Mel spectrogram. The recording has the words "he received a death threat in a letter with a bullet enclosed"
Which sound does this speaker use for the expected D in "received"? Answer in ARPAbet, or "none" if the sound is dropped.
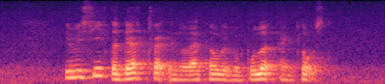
D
